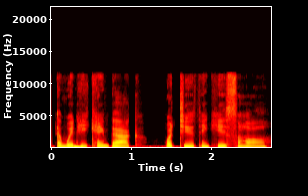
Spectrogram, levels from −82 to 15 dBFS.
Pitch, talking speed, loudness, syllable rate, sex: 245 Hz, 240 wpm, -19 LUFS, 4.7 syllables/s, female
